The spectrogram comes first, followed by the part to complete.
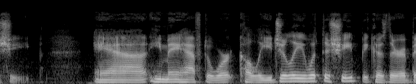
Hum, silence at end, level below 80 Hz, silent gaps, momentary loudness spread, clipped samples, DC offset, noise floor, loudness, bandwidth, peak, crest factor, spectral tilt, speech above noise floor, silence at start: none; 0 s; -52 dBFS; none; 6 LU; under 0.1%; under 0.1%; -49 dBFS; -21 LUFS; 12.5 kHz; -2 dBFS; 20 dB; -5 dB/octave; 28 dB; 0 s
